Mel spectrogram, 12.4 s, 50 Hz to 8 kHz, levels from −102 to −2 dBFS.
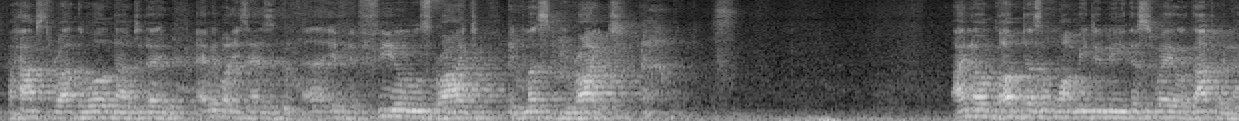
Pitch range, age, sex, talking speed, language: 120-180 Hz, 60-79, male, 150 wpm, English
